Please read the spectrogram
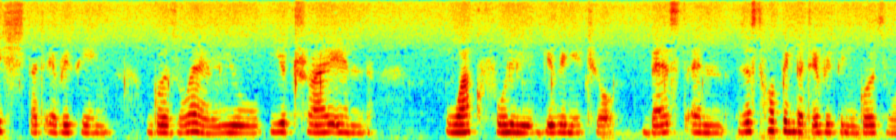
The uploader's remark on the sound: Apologies for the background.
